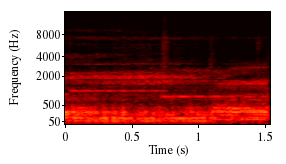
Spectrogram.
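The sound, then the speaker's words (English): A voice imitates a creature's low, growling hum, a creature that is not angry: a steady, rumbling drone with a buzzy texture that holds at an even loudness throughout, with no words spoken. “It just starts growling again, and it's not angry, but it does start growling at you, and you hear it kind of hum, and it's just like...”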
